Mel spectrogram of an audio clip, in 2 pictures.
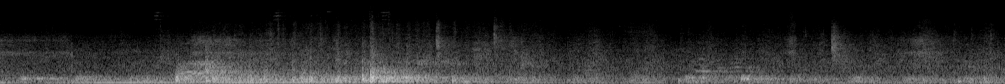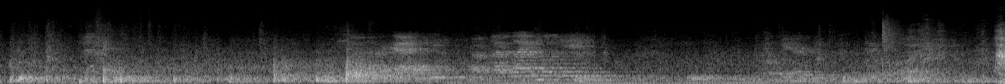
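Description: A horse's hoofbeats on the soft dirt footing of an indoor arena as it canters, with indistinct talk at times, clearest about fourteen seconds in.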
